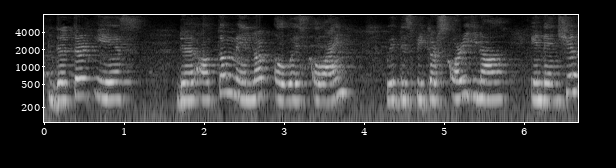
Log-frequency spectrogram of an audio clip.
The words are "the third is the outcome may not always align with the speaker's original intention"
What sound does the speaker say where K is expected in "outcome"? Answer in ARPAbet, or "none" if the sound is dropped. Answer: none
